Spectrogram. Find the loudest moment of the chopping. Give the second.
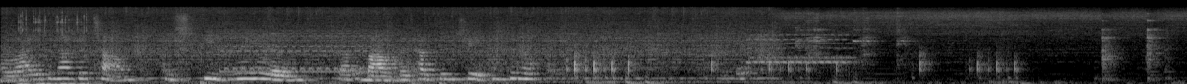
6 s.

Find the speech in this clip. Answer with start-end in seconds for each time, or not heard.
0.0-5.4.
